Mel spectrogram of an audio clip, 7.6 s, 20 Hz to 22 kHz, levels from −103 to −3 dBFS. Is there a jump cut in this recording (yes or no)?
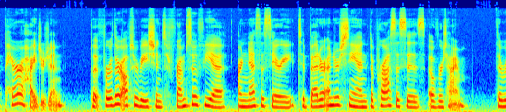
no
